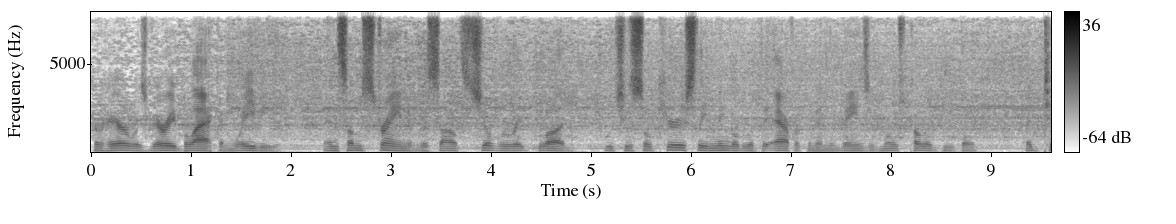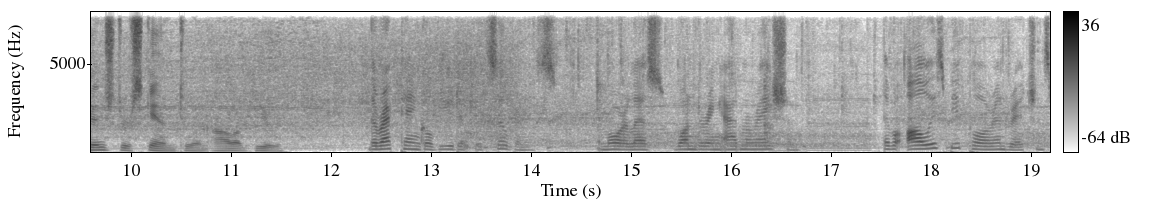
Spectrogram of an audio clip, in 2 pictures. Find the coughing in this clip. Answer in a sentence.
You can't hear the coughing here.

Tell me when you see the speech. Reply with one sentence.
You can hear the speech from 0.0 to 11.6 s, from 12.3 to 16.7 s and from 17.5 to 19.1 s.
